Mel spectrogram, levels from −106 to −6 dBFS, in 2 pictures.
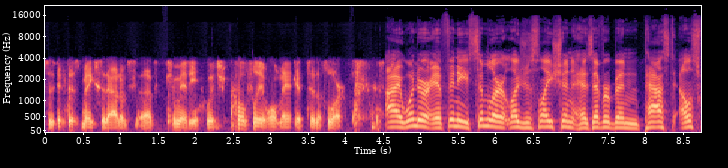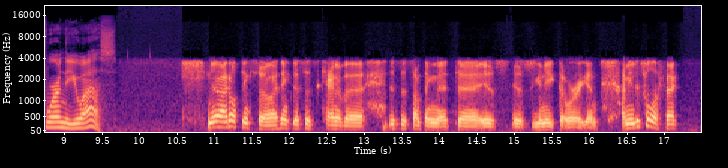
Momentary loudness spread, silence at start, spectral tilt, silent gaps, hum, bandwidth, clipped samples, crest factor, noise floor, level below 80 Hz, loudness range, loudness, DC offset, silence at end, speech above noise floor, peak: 6 LU; 0 s; -6 dB/octave; none; none; 14 kHz; under 0.1%; 20 dB; -55 dBFS; -58 dBFS; 2 LU; -20 LUFS; under 0.1%; 0.35 s; 36 dB; 0 dBFS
